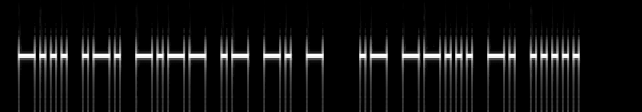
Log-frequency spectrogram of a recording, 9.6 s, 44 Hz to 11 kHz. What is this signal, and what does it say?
Morse code, heard as a keyed tone, about 15 wpm, 700 Hz. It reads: BRYANT A7N5
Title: CWT Exchange 15wpm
